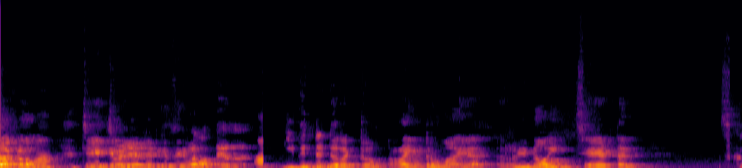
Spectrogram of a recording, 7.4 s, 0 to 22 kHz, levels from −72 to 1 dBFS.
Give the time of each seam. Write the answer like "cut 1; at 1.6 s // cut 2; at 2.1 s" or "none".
cut 1; at 2.6 s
